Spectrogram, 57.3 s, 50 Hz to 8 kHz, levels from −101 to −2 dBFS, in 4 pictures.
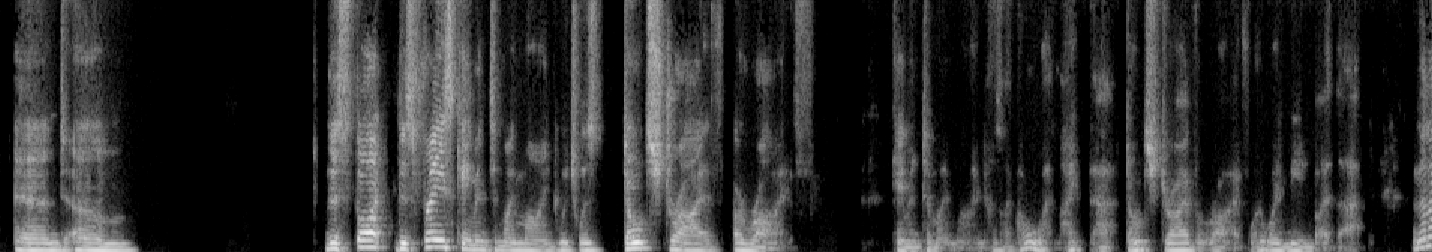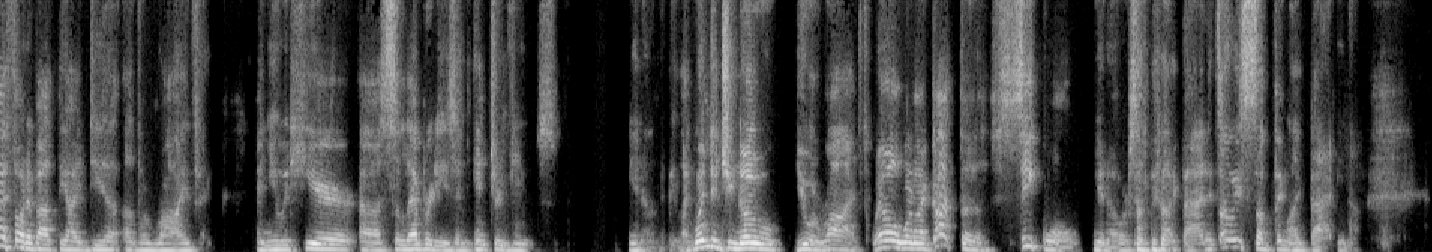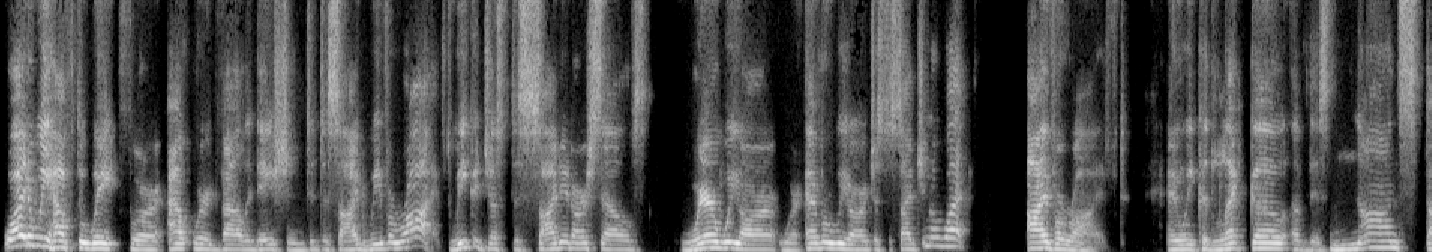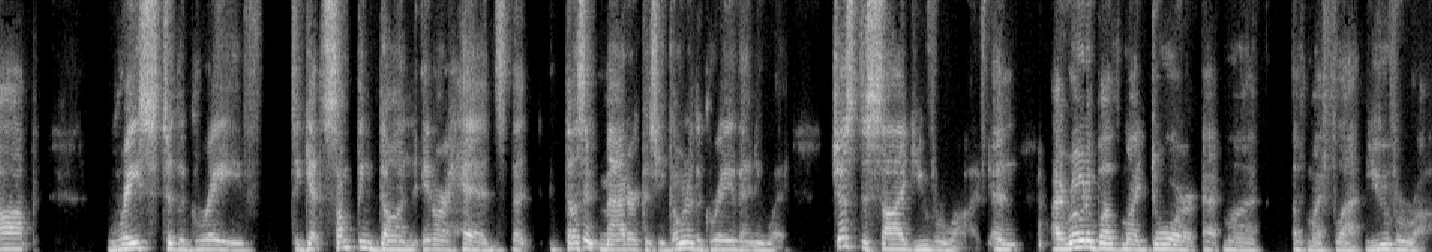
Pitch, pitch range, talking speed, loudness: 150 Hz, 125-180 Hz, 170 wpm, -22 LUFS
